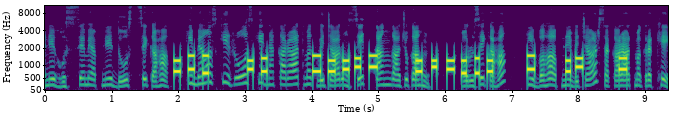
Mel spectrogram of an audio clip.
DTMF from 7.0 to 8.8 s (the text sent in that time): 9 40 8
